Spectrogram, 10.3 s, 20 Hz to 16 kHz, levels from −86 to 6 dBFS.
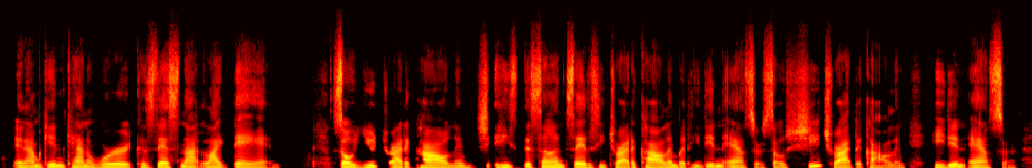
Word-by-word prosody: and 135 Hz, -2 st, -1 dB
I'm 135 Hz, +1 st, 0 dB
getting 145 Hz, +1 st, 0 dB
kinda 140 Hz, -4 st, -1 dB
worried 140 Hz, +1 st, +1 dB
'cause 135 Hz, -5 st, -5 dB
that's 135 Hz, -2 st, +2 dB
not 125 Hz, -3 st, 0 dB
like 135 Hz, 0 st, 0 dB
dad. 110 Hz, -4 st, -1 dB, 0.6 s
So 145 Hz, -3 st, +6 dB
you 160 Hz, +11 st, +1 dB
try 150 Hz, -, +2 dB
to 135 Hz, -, -2 dB
call 145 Hz, -4 st, +4 dB
him." 125 Hz, +1 st, -7 dB
She -, -, -6 dB
he's 175 Hz, 0 st, -2 dB
the 150 Hz, -, +2 dB
son 160 Hz, +5 st, +1 dB
said 150 Hz, -4 st, +4 dB
he 170 Hz, -, -6 dB
tried 125 Hz, -4 st, +1 dB
to 150 Hz, -, -2 dB
call 145 Hz, -6 st, +3 dB
him, 145 Hz, -, 0 dB
but 135 Hz, +1 st, -3 dB
he 145 Hz, -, -6 dB
didn't 130 Hz, +1 st, -3 dB
answer. 125 Hz, +4 st, -3 dB
So 130 Hz, -2 st, -5 dB
she 250 Hz, -, -3 dB
tried -, -, +2 dB
to -, -, -5 dB
call -, -, -5 dB
him. -, -, -13 dB, 0.2 s
He 175 Hz, -2 st, -3 dB
didn't 150 Hz, -2 st, +1 dB
answer. 125 Hz, -1 st, -1 dB
140 Hz, 225 wpm, -23 LUFS, 130-155 Hz, 0.6 s, So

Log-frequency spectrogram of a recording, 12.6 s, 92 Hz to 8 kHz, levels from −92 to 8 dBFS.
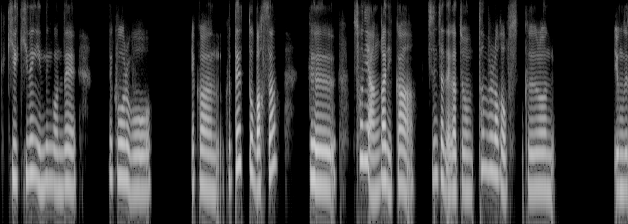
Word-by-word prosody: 기 230 Hz, -1 st, -1 dB
기능이 245 Hz, +2 st, -2 dB
있는 210 Hz, +1 st, -3 dB
건데 195 Hz, 0 st, -1 dB, 0.6 s
근데 235 Hz, -, -4 dB
그거를 230 Hz, -2 st, +2 dB
뭐 180 Hz, +1 st, -1 dB, 0.8 s
약간 195 Hz, -3 st, -1 dB
그때 285 Hz, +8 st, 0 dB
또 260 Hz, -, +1 dB
막상 255 Hz, +9 st, +2 dB, 0.6 s
그 200 Hz, -4 st, +5 dB, 0.4 s
손이 335 Hz, -1 st, +2 dB
안 175 Hz, +2 st, +2 dB
가니까 205 Hz, -1 st, +2 dB, 0.2 s
진짜 240 Hz, -1 st, -3 dB
내가 185 Hz, -3 st, +1 dB
좀 185 Hz, -1 st, -5 dB
텀블러가 270 Hz, -4 st, -1 dB
없어 180 Hz, +2 st, -4 dB
그런 190 Hz, -1 st, -1 dB, 1.2 s
'용도의 190 Hz, 0 st, -1 dB
205 Hz, 210 characters per minute, -22 LUFS, 190-235 Hz, 1.2 s, 그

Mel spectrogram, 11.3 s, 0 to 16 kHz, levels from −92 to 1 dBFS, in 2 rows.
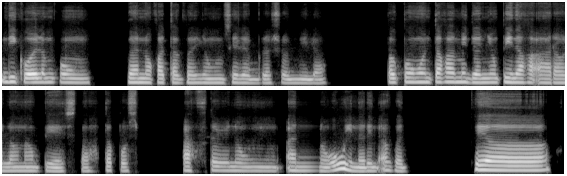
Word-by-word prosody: hindi 205 Hz, -2 st, +1 dB
ko 180 Hz, 0 st, +8 dB
alam 185 Hz, 0 st, +4 dB
kung 175 Hz, -1 st, -2 dB, 0.4 s
gaano 180 Hz, -1 st, +2 dB
katagal 165 Hz, -1 st, -2 dB
yung 165 Hz, 0 st, -2 dB
selebrasyon 160 Hz, -1 st, -4 dB
nila. 150 Hz, -1 st, -2 dB, 0.7 s
'Pag 180 Hz, 0 st, 0 dB
pumunta 195 Hz, 0 st, +1 dB
kami 195 Hz, 0 st, +2 dB
dun 175 Hz, -1 st, +1 dB
yung 180 Hz, 0 st, -4 dB
pinakaaraw 175 Hz, -3 st, 0 dB
lang 160 Hz, 0 st, -3 dB
ng 160 Hz, -1 st, -3 dB
piyesta 150 Hz, 0 st, -5 dB
tapos 165 Hz, -2 st, -6 dB, 0.4 s
after 175 Hz, +1 st, -3 dB
nung 160 Hz, -2 st, -5 dB
ano 165 Hz, -2 st, -4 dB
uuwi 245 Hz, -1 st, +6 dB
na 155 Hz, -, +2 dB
rin 160 Hz, -1 st, -2 dB
agad 170 Hz, -5 st, -3 dB, 0.7 s
kaya 185 Hz, -2 st, +6 dB
175 Hz, 145 wpm, -20 LUFS, 160-185 Hz, 0.7 s, ko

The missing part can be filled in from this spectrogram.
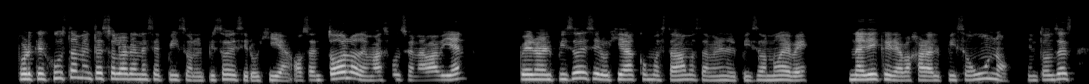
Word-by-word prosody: porque 245 Hz, 0 st, +4 dB
justamente 285 Hz, 0 st, 0 dB
solo 260 Hz, -1 st, +2 dB
era 245 Hz, 0 st, +2 dB
en 235 Hz, -, 0 dB
ese 230 Hz, -1 st, -3 dB
piso, 215 Hz, -1 st, -5 dB
en 185 Hz, -, -7 dB
el 185 Hz, -, -8 dB
piso 210 Hz, +3 st, -3 dB
de 225 Hz, -1 st, +1 dB
cirugía, 185 Hz, -2 st, -3 dB
o 190 Hz, -, -5 dB
sea, 200 Hz, +1 st, -4 dB
en 200 Hz, 0 st, -7 dB
todo 265 Hz, +6 st, +5 dB
lo 275 Hz, -3 st, +3 dB
demás 195 Hz, -2 st, -3 dB
funcionaba 200 Hz, -2 st, -3 dB
bien, 235 Hz, +6 st, +1 dB, 0.5 s
pero 230 Hz, -1 st, +6 dB
en 230 Hz, -, +5 dB
el 225 Hz, -2 st, 0 dB
piso 240 Hz, +3 st, 0 dB
de 280 Hz, -1 st, +3 dB
cirugía, 225 Hz, -2 st, +2 dB
como 225 Hz, -1 st, -5 dB
estábamos 210 Hz, +1 st, -2 dB
también 195 Hz, 0 st, -5 dB
en 200 Hz, -, -3 dB
el 185 Hz, -, -7 dB
piso 195 Hz, +2 st, -5 dB
9, 200 Hz, -1 st, 0 dB, 0.4 s
nadie 220 Hz, +2 st, +5 dB
quería 210 Hz, -4 st, +1 dB
bajar 195 Hz, +1 st, 0 dB
al 190 Hz, 0 st, +1 dB
piso 205 Hz, 0 st, -6 dB
1. 250 Hz, +1 st, -2 dB
Entonces, 215 Hz, +6 st, -2 dB
215 Hz, 220 wpm, -22 LUFS, 200-240 Hz, 0.5 s, pero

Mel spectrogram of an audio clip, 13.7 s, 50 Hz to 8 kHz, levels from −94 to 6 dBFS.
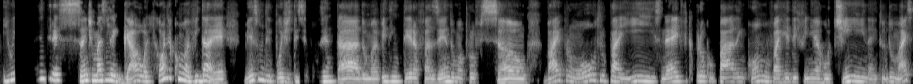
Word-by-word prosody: E 170 Hz, +1 st, +2 dB
o 210 Hz, -, +5 dB, 0.4 s
interessante, 200 Hz, -5 st, +3 dB
mas 185 Hz, +1 st, +6 dB
legal, 185 Hz, -2 st, +3 dB, 0.2 s
olha 255 Hz, +8 st, +3 dB
como 235 Hz, -6 st, +4 dB
a 175 Hz, -, +5 dB
vida 170 Hz, +3 st, +4 dB
é, 120 Hz, +1 st, +2 dB, 0.3 s
mesmo 200 Hz, -, +1 dB
depois 160 Hz, -5 st, -2 dB
de 130 Hz, -2 st, -6 dB
ter 155 Hz, -, -6 dB
se -, -, -10 dB
aposentado, 135 Hz, -6 st, +2 dB
uma 125 Hz, 0 st, 0 dB
vida 160 Hz, +4 st, 0 dB
inteira 145 Hz, -3 st, +1 dB
fazendo 135 Hz, +3 st, 0 dB
uma 140 Hz, -2 st, -5 dB
profissão, 130 Hz, -2 st, 0 dB, 0.3 s
vai 180 Hz, +2 st, -1 dB
para 190 Hz, -2 st, -12 dB
um 140 Hz, -, -6 dB
outro 180 Hz, +5 st, -4 dB
país, 155 Hz, +1 st, -1 dB
né, 135 Hz, +5 st, +1 dB
e -, -, -1 dB
fica 165 Hz, +1 st, -13 dB
preocupada 150 Hz, -2 st, -3 dB
em 150 Hz, -, -10 dB
como 160 Hz, +4 st, -4 dB
vai 135 Hz, -3 st, -1 dB
redefinir 135 Hz, -1 st, -5 dB
a -, -, -6 dB
rotina 140 Hz, +2 st, 0 dB
e 120 Hz, -, -10 dB
tudo 145 Hz, +5 st, -6 dB
mais. 130 Hz, +1 st, -2 dB
155 Hz, 175 wpm, -21 LUFS, 135-175 Hz, 0.4 s, mas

